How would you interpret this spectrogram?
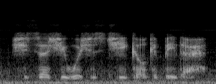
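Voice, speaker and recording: Casting: driven game officer, middle-aged, low but forceful and tense, clipped briefing delivery, faint tape noise. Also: male voice, expressive, moderate pace, exaggerated voice. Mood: somber, reflective. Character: bitter, driven military second-in-command, vengeful and intense. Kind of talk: video game voice acting. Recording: faintly noisy cassette tape recording.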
